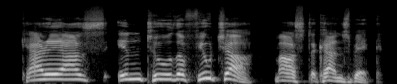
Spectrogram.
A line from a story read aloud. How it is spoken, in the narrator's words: bellowed His Majesty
